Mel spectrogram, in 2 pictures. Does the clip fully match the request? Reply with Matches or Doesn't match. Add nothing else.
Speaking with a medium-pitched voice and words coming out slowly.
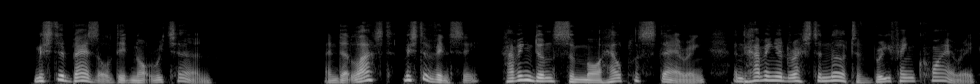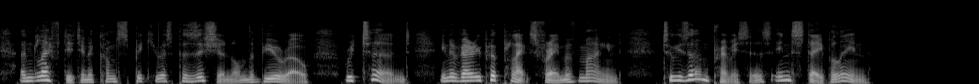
Doesn't match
